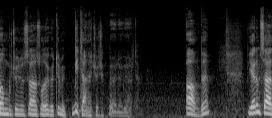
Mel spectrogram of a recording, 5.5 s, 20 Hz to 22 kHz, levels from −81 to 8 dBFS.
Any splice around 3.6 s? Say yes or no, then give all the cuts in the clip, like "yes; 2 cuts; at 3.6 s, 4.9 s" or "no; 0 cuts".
no; 1 cut; at 1.3 s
